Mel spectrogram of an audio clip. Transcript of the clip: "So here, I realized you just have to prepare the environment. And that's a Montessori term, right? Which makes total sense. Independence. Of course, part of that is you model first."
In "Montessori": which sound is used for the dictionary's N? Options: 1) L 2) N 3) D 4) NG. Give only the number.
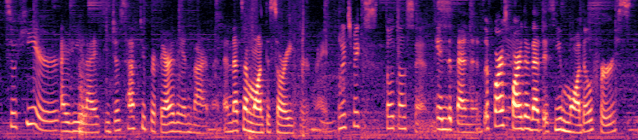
2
